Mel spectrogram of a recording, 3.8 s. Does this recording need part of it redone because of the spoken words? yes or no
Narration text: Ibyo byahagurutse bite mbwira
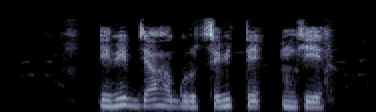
yes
